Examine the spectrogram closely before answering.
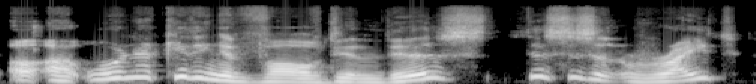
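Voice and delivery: imitating a Russian official in a Russian accent. Mimicking Molotov for the host in a Russian accent. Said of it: "watch your Russian accent".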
